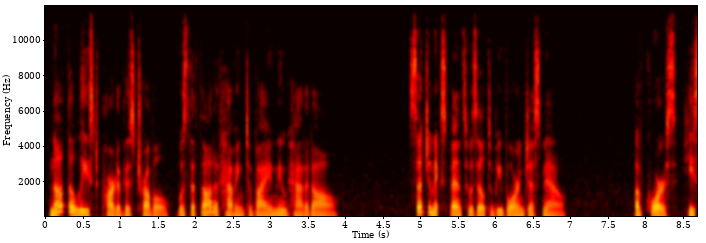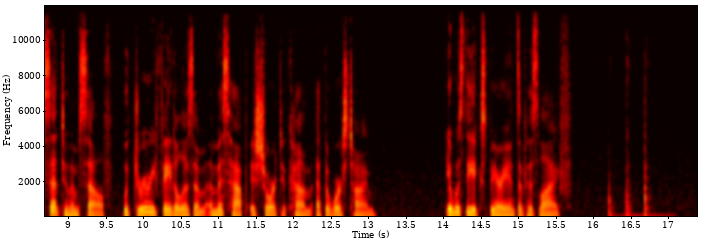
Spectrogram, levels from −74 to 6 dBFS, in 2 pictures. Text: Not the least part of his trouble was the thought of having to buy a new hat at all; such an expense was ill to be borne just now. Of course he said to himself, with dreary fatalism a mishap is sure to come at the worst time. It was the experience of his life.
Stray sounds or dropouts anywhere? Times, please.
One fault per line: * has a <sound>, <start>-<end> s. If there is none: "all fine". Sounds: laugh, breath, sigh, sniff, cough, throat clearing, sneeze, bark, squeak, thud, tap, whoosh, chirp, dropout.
* has a thud, 16.2-17.1 s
